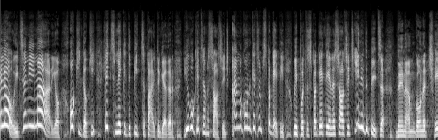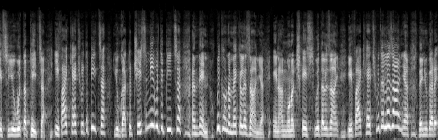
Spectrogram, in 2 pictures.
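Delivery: very high, swooping, sing-song cartoon voice. Retelling turning to the camera after hearing action, in Mario voice. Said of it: "I said in the voice you hear today".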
